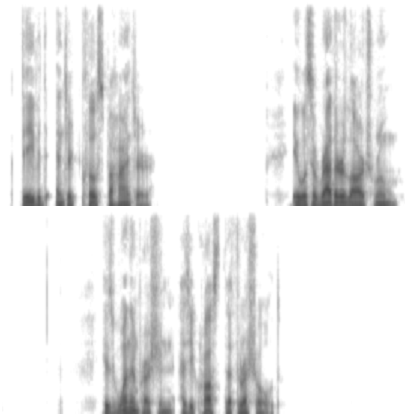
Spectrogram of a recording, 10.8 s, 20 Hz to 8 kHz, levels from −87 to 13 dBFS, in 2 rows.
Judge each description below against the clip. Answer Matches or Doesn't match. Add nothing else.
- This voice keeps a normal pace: Doesn't match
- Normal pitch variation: Matches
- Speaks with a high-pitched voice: Doesn't match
